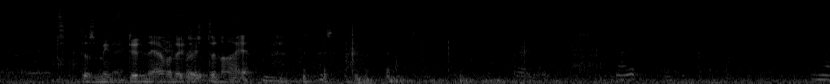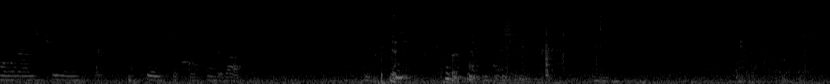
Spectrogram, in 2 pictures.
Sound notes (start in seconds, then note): 12.0 laughing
